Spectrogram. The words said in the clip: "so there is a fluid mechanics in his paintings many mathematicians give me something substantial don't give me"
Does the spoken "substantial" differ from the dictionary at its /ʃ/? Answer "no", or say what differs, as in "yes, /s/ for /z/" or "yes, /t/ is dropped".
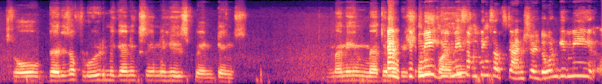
no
